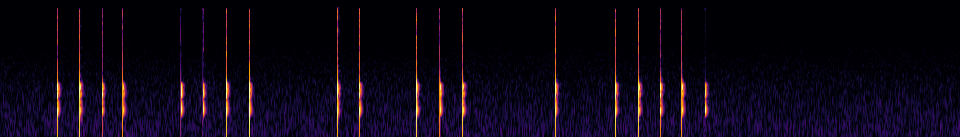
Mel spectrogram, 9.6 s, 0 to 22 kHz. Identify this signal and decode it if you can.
Tap code, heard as taps on a table, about 4 knocks a second. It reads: THE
